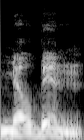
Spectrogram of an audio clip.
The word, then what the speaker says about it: Melbourne: like you look you look at Melbourne for example they pronounce it not Melbourne they pronounce it melbin melbin yes and Sydney did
